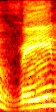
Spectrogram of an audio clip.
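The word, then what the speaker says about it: wane: जिसे अपन कहते हैं डब्ल्यू ए एन ई। यहां मिलताजुलता उच्चारण ही इसका आपको देखने को मिलेगा। लेकिन मीनिंग बिल्कुल अलग हो जाएगा। ये उच्चारण वेन है।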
